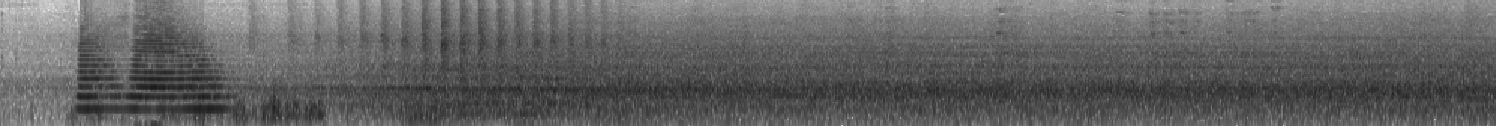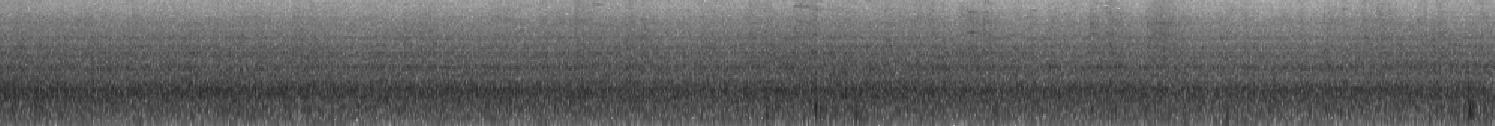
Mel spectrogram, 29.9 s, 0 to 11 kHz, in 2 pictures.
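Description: A WAG-9 electric locomotive sounds its horn once, for about a second and a half, as it approaches. Then its long rake of open freight wagons rolls past close by at speed, with a steady rumble and the clatter of wheels on the rails.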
